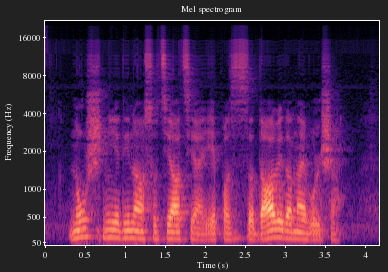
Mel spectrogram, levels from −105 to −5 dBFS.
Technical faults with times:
0.00-4.18 Opus compression

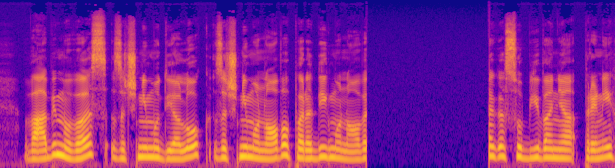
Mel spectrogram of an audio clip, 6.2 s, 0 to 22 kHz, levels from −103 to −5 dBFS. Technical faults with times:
3.66-4.89 audio dropout to a faint residue

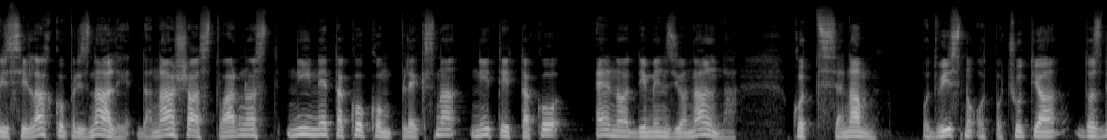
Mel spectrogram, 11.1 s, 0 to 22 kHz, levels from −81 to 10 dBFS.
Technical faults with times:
none

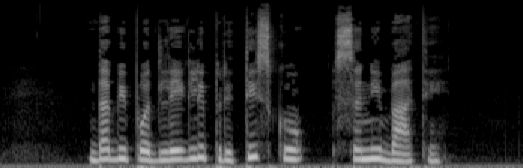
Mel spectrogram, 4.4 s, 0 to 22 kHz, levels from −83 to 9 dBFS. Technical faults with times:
2.10 bit error spike
3.29 bit error spike

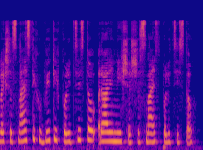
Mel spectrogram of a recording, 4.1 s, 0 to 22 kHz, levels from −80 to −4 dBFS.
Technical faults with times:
0.00-4.06 HE-AAC compression

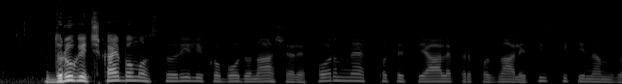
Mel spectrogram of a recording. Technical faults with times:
none

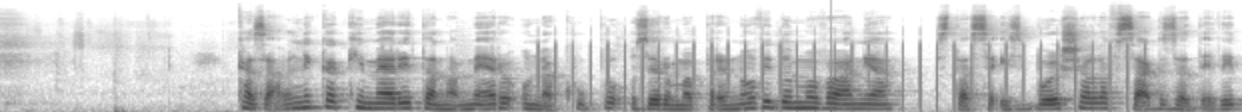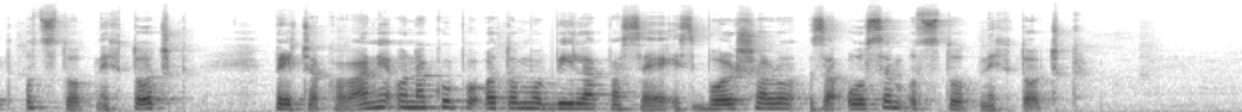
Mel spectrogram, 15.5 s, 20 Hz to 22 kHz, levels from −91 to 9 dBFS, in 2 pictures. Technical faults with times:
3.37-7.17 train of clicks
5.20-5.22 overlapping chunks
11.22 overlapping chunks

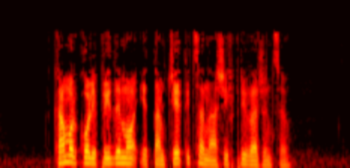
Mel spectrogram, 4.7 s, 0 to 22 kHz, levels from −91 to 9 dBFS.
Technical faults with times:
0.00-4.67 AAC compression

